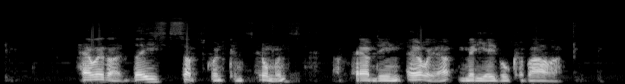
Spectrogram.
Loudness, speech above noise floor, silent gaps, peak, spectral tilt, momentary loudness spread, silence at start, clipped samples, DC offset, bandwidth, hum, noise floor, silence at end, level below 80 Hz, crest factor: -16 LUFS; 50 dB; none; -2 dBFS; -9.5 dB/octave; 9 LU; 0.8 s; under 0.1%; under 0.1%; 7.6 kHz; none; -65 dBFS; 0.65 s; -64 dBFS; 14 dB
